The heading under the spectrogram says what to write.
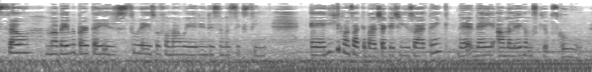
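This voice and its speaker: A woman at a fairly quick pace, dry sound with no echo, noticeable background noise behind her. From Louisiana. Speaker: lifestyle vlogger. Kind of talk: casual vlog. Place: car. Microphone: phone near.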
